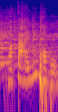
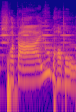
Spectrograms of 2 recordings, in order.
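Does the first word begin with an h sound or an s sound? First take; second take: h; s. First: The first word begins with an h sound. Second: The first word begins with an s sound. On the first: May you die soon. The speaker calls it wrong. "ঢাকাইয়া পণ্ডিত সউচ্চারণ হয় না" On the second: May you live a hundred years. The speaker calls it right. "তার সংস্কৃত কি শতায়ু ভব"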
